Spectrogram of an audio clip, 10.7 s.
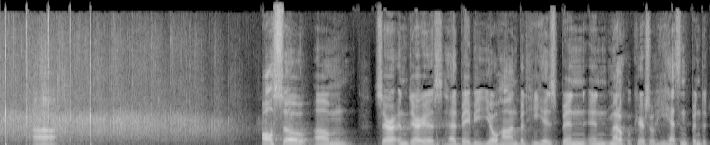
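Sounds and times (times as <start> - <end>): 
audience applause: 0.0 - 3.9
speech: 0.5 - 1.0, 3.9 - 10.6.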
